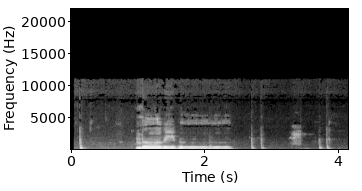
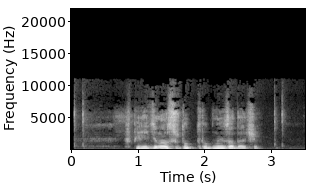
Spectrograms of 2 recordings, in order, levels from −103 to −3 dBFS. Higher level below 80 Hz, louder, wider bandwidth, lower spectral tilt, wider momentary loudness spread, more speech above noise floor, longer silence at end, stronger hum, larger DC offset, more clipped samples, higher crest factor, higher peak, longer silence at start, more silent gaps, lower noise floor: first, -38 dBFS vs -52 dBFS; first, -16 LUFS vs -19 LUFS; about the same, 10 kHz vs 9.6 kHz; first, -9.5 dB/octave vs -5.5 dB/octave; first, 25 LU vs 20 LU; about the same, 36 dB vs 35 dB; second, 0.3 s vs 0.7 s; neither; neither; neither; about the same, 18 dB vs 16 dB; first, 0 dBFS vs -4 dBFS; second, 0.1 s vs 0.8 s; neither; second, -49 dBFS vs -53 dBFS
